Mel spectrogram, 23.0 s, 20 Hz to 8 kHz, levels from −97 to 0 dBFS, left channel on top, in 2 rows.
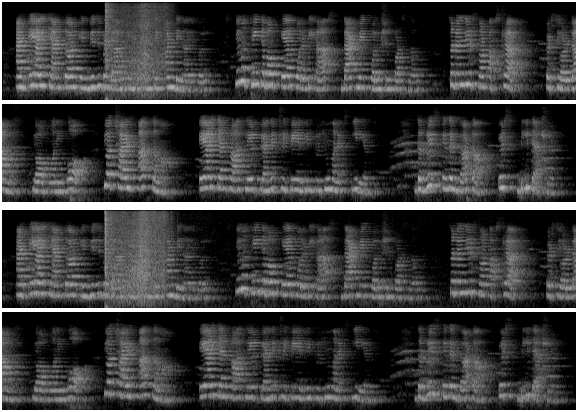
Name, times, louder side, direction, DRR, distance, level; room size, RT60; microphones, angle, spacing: voice 1, 0.3-4.2 4.7-8.4 9.0-14.9 15.4-18.9 19.3-22.5, left 4 dB, 65° left, 0.3 m, -41 dB
sound 1, 2.1-3.5 7.2-7.6, right 7 dB, 85° right, 0.3 m, -40 dB
2.4 x 2.2 x 3.9 m
head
